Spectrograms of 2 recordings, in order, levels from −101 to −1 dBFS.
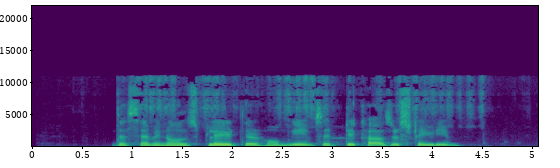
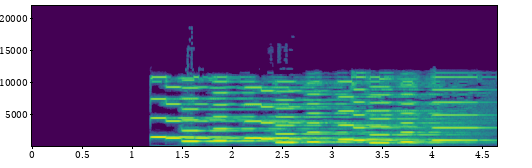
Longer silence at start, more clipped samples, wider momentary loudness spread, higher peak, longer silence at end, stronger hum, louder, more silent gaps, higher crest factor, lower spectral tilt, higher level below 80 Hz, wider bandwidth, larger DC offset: second, 0.85 s vs 1.2 s; neither; about the same, 8 LU vs 6 LU; second, -14 dBFS vs 0 dBFS; first, 0.55 s vs 0 s; neither; second, -31 LUFS vs -10 LUFS; neither; first, 18 dB vs 12 dB; first, -6 dB/octave vs 5.5 dB/octave; about the same, -66 dBFS vs -70 dBFS; about the same, 11.5 kHz vs 12.5 kHz; second, under 0.1% vs 0.3%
